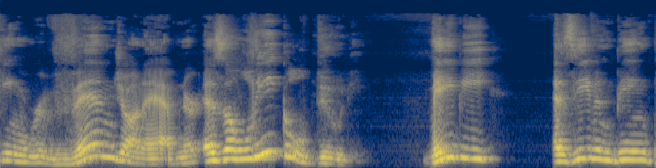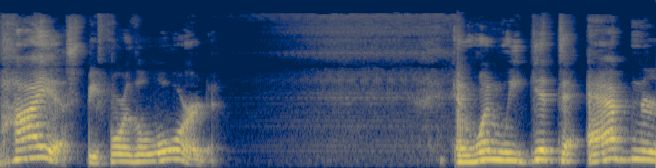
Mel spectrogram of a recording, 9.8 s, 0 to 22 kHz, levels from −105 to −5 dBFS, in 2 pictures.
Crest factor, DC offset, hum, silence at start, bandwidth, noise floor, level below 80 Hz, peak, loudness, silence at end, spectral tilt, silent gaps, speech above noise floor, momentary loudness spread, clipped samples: 18 dB; under 0.1%; none; 0 s; 15.5 kHz; -72 dBFS; -72 dBFS; -4 dBFS; -23 LUFS; 0 s; -6.5 dB/octave; none; 50 dB; 9 LU; under 0.1%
